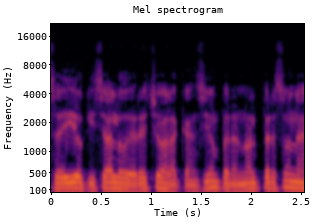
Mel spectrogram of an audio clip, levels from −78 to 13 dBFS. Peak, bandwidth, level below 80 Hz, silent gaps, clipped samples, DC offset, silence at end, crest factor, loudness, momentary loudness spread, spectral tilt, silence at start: -10 dBFS; 14 kHz; -72 dBFS; none; under 0.1%; under 0.1%; 0 s; 12 dB; -23 LUFS; 4 LU; -7 dB/octave; 0 s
